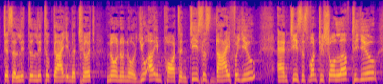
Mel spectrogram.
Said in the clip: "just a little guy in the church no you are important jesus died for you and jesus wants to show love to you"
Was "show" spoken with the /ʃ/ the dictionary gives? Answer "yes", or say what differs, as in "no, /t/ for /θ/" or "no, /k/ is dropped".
yes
